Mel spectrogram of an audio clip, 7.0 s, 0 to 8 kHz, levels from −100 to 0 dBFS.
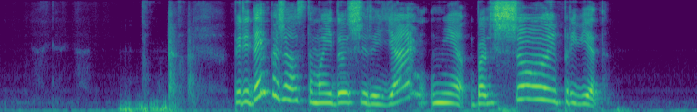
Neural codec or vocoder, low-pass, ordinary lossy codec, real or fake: codec, 16 kHz, 16 kbps, FunCodec, trained on LibriTTS, 50 frames a second; none; none; fake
